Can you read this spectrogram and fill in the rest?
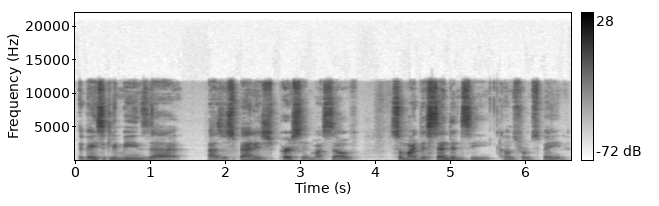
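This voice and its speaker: Low, flat-voiced rambling man. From United States. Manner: halting, filler-heavy, keeps adding "you know" and "right?". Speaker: vlogger. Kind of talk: rambling personal monologue.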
